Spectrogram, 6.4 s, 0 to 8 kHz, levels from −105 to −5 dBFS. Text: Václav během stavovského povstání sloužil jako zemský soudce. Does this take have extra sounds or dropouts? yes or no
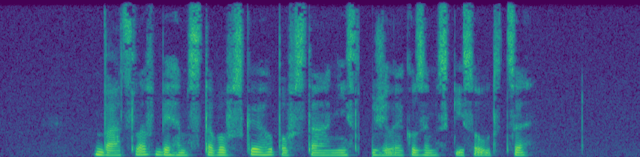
yes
